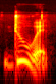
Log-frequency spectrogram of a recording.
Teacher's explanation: when you have a rounded sound do and then an unrounded sound your lips go from small forward to back do it and it makes an invisible W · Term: intrusive W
